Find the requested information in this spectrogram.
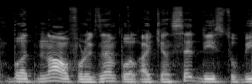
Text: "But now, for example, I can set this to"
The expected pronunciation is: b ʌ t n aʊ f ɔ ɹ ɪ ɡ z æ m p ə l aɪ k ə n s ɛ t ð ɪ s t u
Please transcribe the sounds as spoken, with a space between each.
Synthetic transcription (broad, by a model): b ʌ t n aʊ f ɔ ɹ ɪ ɡ z æ m p ə l aɪ k ə n s ɛ t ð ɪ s t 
